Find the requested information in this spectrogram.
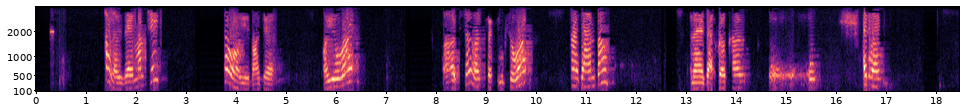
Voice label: voicemail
